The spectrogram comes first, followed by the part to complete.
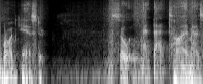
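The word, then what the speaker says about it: Broadkaster: but they had broadcaster spelled with a K rather than a c but still pronounced broadcaster so at that time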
